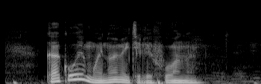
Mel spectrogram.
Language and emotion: Russian, neutral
